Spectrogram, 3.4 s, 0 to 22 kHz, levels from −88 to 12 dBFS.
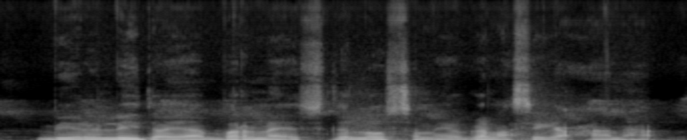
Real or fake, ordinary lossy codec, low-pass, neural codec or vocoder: fake; none; none; vocoder, 44.1 kHz, 128 mel bands every 256 samples, BigVGAN v2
